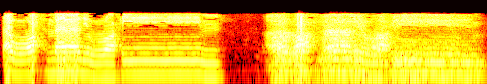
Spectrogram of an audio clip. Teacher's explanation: الرحيم الرحمن الرحيم يا دي راء harus jelas ya راء harus jelas ya jangan sampai dibaca Allahmanir Rahim ya jadi harus jelas getarannya pada ra ya pada huruf ra harus jelas dan jangan pula terlalu banyak getaran Ar-Rahmanir Rahim ya.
